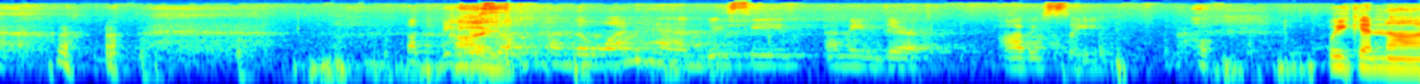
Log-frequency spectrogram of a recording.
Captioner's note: laughs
